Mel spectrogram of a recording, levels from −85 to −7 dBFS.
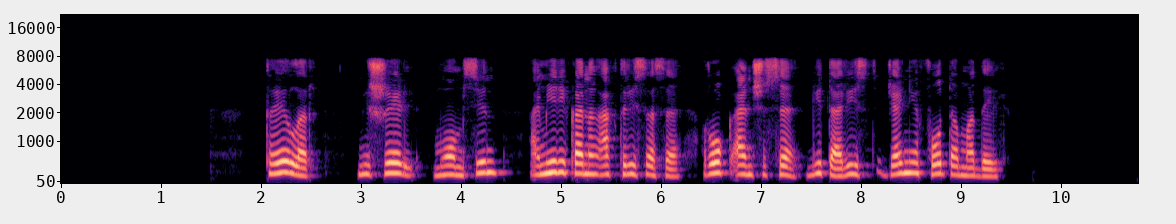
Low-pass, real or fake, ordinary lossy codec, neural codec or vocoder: none; real; none; none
